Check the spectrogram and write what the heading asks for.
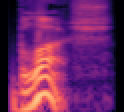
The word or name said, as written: blush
